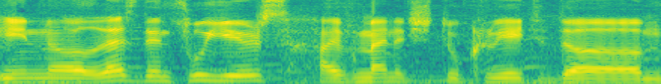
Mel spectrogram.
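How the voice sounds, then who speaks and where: Over noticeable background noise, a man with a Romanian accent and a fairly high pitch speaks at a fairly slow pace with ordinary pitch variation. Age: 30s. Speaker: travel vlogger. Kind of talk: vlog monologue. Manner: halting, many fillers.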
